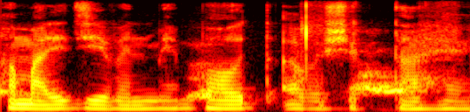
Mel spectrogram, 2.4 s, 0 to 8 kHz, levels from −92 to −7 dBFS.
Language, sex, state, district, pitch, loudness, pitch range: Hindi, male, Himachal Pradesh, Shimla, 105 Hz, -26 LUFS, 100-105 Hz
